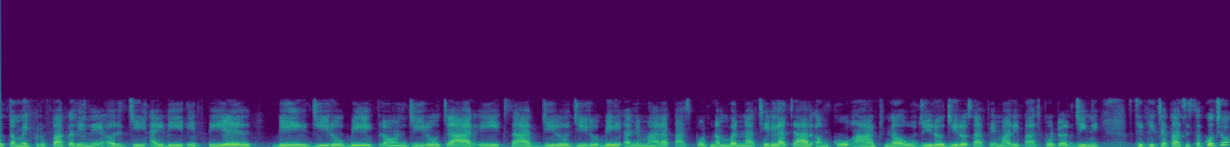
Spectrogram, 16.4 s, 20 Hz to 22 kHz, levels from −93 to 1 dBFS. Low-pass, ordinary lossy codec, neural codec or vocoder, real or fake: 7.2 kHz; none; codec, 44.1 kHz, 3.4 kbps, Pupu-Codec; fake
